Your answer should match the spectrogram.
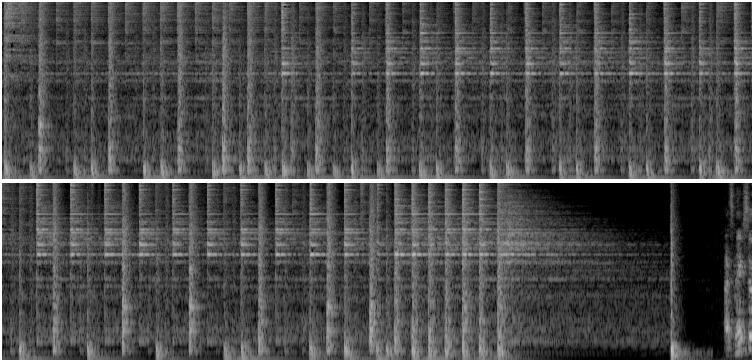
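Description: Ride cymbal played in a steady jazz ride pattern on its bow, about three strokes a second, its ringing wash carrying over light drum-kit accompaniment. The playing stops a few seconds before the end and the cymbal rings out, followed by one short click.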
